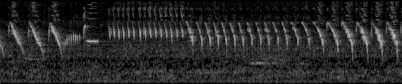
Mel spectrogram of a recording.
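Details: Canary song for training canaries: rapid descending whistled sweeps, then a fast dry buzzing trill, then repeated high falling notes at a quick steady pace.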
